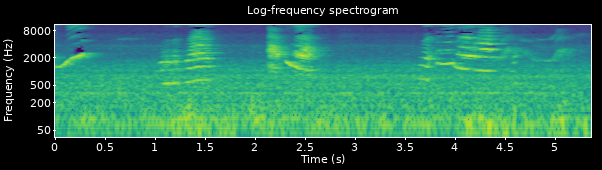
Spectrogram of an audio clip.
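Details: Talking parrot kept as a pet, said to utter Allah hoo clearly: rough squawky syllables and voice-like harmonic sweeps in three bursts, with a quiet room hum between them.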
